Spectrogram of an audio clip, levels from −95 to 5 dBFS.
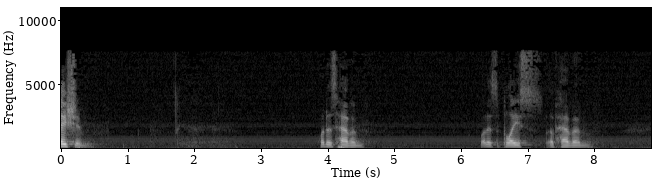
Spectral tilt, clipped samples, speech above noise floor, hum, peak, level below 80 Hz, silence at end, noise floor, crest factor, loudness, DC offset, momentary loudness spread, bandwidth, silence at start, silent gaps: -4.5 dB/octave; under 0.1%; 37 dB; none; -8 dBFS; -60 dBFS; 0.95 s; -68 dBFS; 28 dB; -34 LUFS; under 0.1%; 16 LU; 7.6 kHz; 0 s; none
